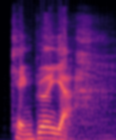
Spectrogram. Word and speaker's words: Kengwenya: How should I pronounce it? Kengwenya. Kengwenya, my brother. My brother Kengwenya. Did I pronounce it correctly this time around?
